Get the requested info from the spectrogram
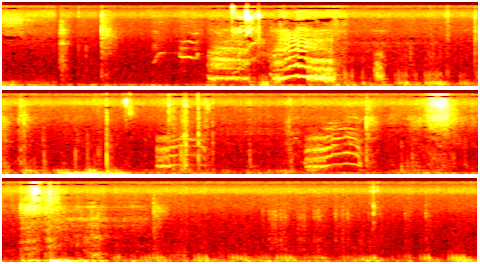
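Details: Mother cat caring for her two newborn kittens indoors, moving a kitten to a hidden place; several drawn-out harmonic meows near two, six and eight seconds over a steady low purring rumble and handling noises.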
